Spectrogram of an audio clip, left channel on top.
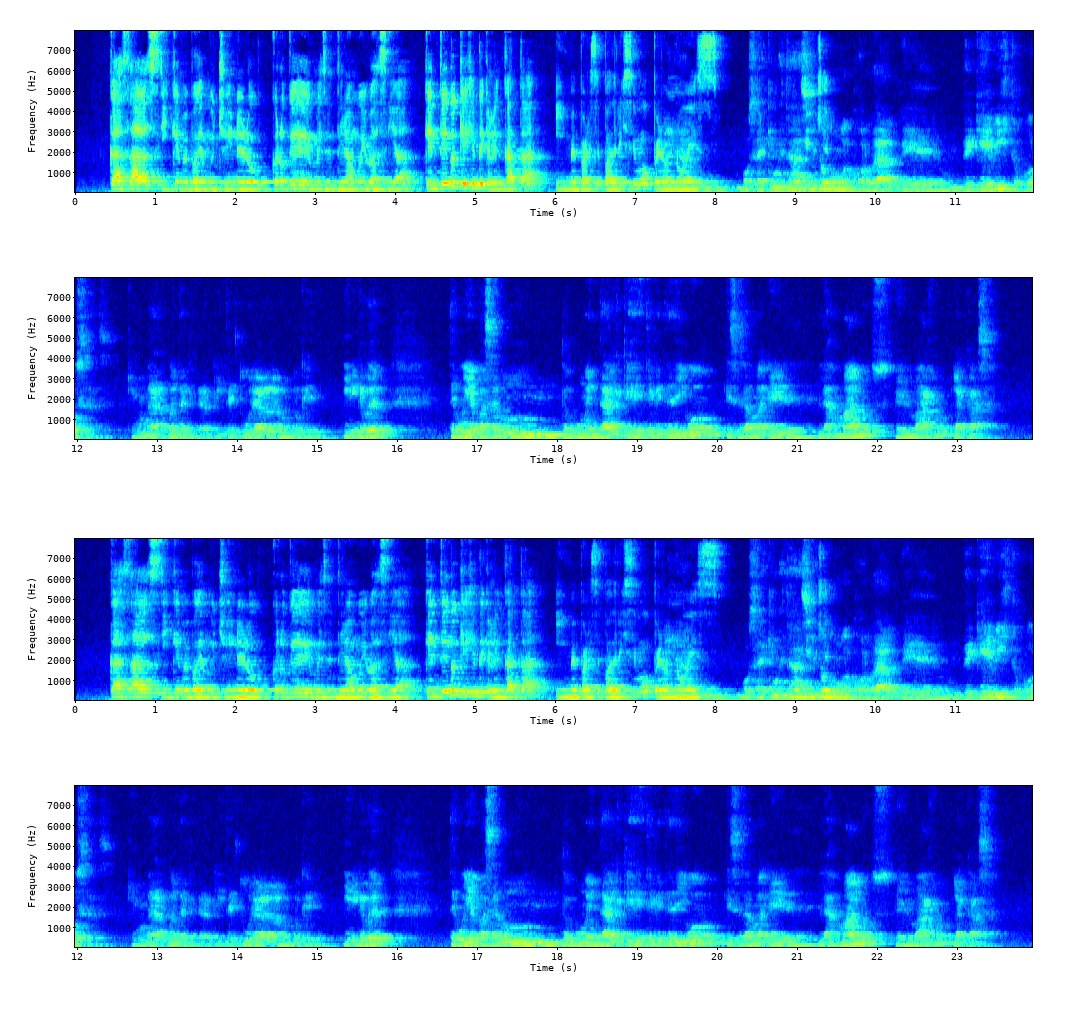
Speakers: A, on the left; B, on the left.
A: casas y que me paguen mucho dinero, creo que me sentiría muy vacía. Que entiendo que hay gente que le encanta y me parece padrísimo, pero
B: Mira,
A: no es
B: mi- vos sabés que me estás
A: lo
B: haciendo
A: que quiero.
B: como acordar eh, de que he visto cosas que no me he dado cuenta que la arquitectura, lo que tiene que ver. Te voy a pasar un documental que es este que te digo, que se llama eh, Las manos, el barro, la casa.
